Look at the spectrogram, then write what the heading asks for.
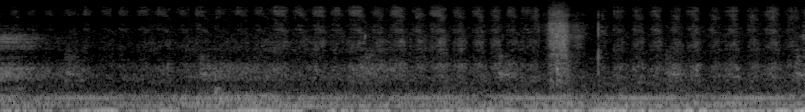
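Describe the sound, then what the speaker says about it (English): Colored pencil scratching steadily across paper while coloring and blending the larger leaves of an owl illustration in an adult coloring book, a continuous close, soft scraping texture with no talk. "color the rest of the leaf and sort of blend them together"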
